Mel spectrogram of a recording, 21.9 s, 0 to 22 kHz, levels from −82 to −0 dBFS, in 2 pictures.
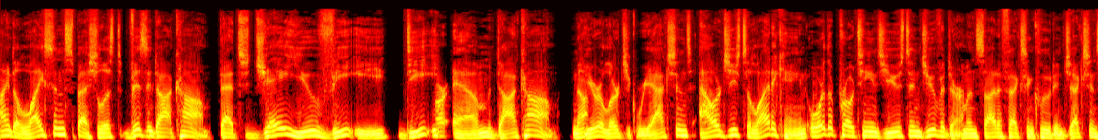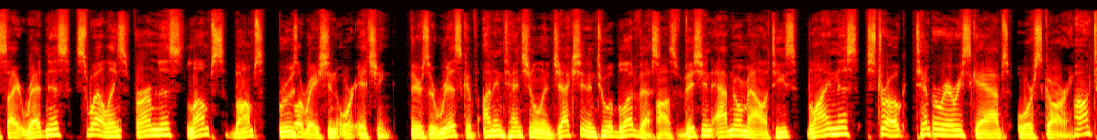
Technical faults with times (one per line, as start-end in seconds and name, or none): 0.00-21.95 hard clipping
1.46-1.51 compressed frames skipped
4.34-4.39 compressed frames skipped
5.83-5.87 compressed frames skipped
9.59-9.63 compressed frames skipped
12.15-12.19 compressed frames skipped
13.91-13.95 compressed frames skipped
17.53-17.58 compressed frames skipped
21.71-21.74 compressed frames skipped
